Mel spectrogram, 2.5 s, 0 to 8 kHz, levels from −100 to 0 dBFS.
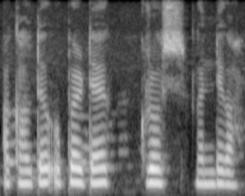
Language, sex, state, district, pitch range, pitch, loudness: Wancho, female, Arunachal Pradesh, Longding, 195-215 Hz, 210 Hz, -16 LUFS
